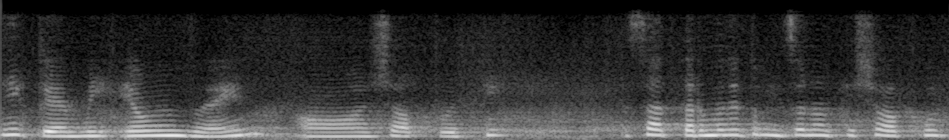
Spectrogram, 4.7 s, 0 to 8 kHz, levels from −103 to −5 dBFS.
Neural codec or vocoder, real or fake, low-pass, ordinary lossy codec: codec, 24 kHz, 0.9 kbps, DualCodec; fake; 7.2 kHz; none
